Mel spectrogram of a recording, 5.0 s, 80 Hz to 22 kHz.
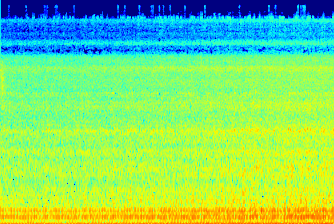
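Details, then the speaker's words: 1989 Honda CBR1000F inline-four, abandoned over 10 years, first start fed from a small funnel tank with no coolant: smooth, even low burble at a steady beat with no knocks or misses, like factory new; normal idle. "No way. Oh my gosh. It sounds like it came out of the factory. Wow."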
